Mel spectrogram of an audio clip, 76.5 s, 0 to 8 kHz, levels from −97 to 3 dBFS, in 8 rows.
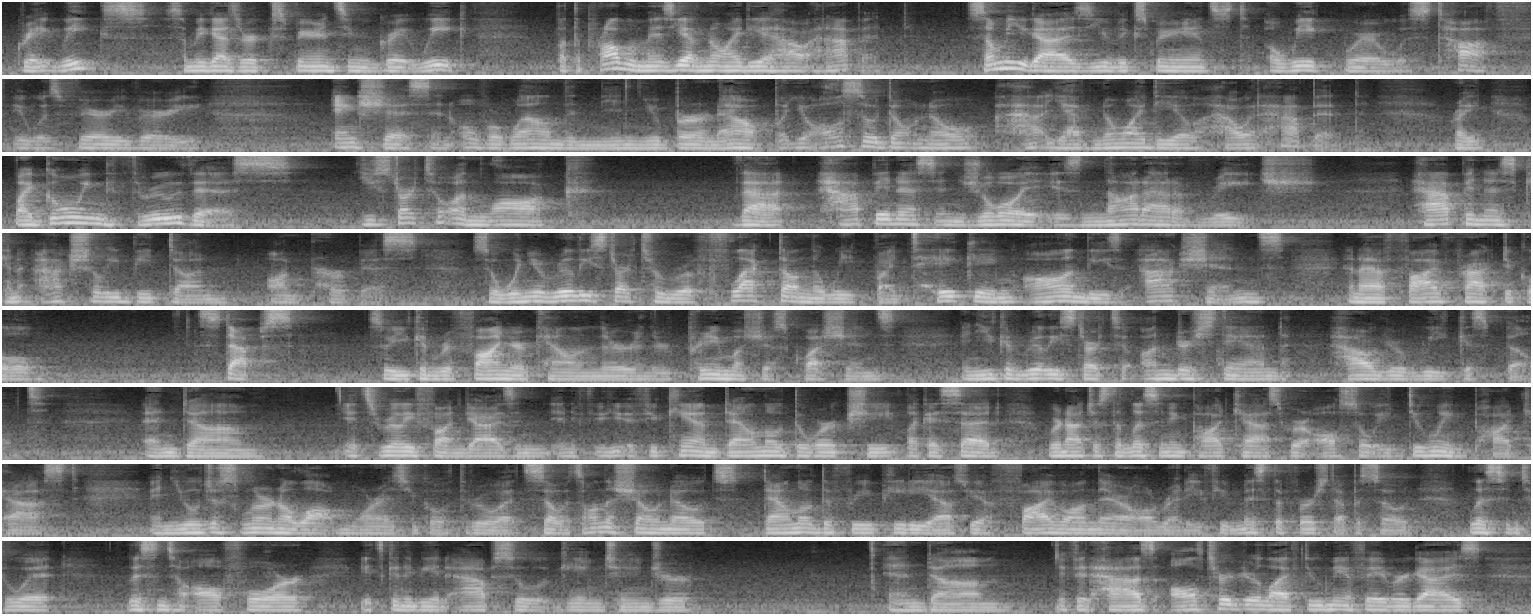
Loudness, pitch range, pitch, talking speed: -24 LUFS, 110-130 Hz, 120 Hz, 170 wpm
